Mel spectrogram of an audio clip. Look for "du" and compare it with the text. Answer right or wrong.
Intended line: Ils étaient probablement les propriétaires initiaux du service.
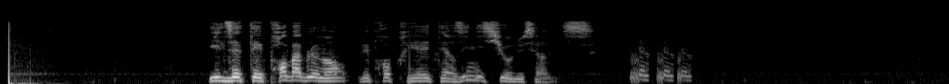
right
